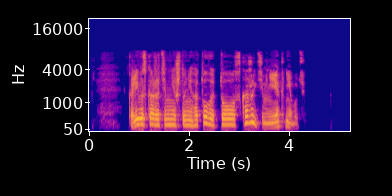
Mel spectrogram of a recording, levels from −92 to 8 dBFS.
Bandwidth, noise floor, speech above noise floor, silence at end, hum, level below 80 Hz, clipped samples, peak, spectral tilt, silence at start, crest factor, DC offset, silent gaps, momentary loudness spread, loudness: 8 kHz; -51 dBFS; 35 dB; 0.95 s; none; -56 dBFS; under 0.1%; -2 dBFS; -5.5 dB/octave; 0.8 s; 16 dB; under 0.1%; none; 9 LU; -16 LUFS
